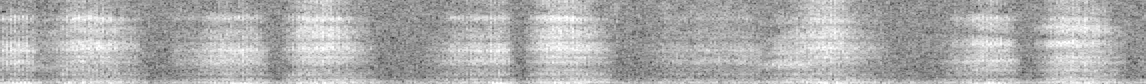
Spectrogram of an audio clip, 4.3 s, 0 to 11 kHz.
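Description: Soft, rhythmic snuffling snores with each breath, about 65 a minute. Puppy snoring during sleep.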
